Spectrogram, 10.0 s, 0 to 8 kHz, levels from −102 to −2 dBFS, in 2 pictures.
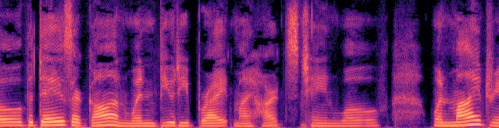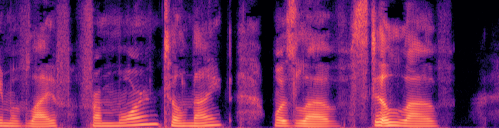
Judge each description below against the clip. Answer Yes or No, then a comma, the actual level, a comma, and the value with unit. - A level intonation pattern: No, average, 3.3 semitones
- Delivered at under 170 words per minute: Yes, average, 145 wpm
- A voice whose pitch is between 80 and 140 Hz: No, medium, 170 Hz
